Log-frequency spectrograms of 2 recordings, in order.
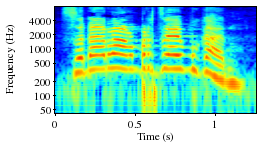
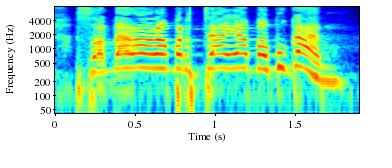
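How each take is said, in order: First: Said in the usual way. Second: Loud, raised-pitch question to the congregation; preacher demanding a livelier answer; rousing call. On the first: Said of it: "saudara lemes banget". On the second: Real, not acted. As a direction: fire up a limp congregation with a forceful shout. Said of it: "sekarang jangan lemes".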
